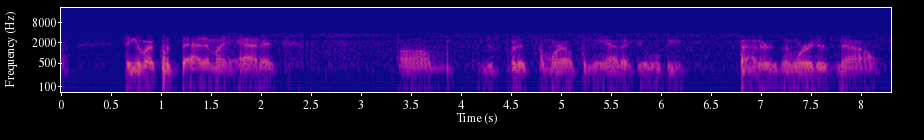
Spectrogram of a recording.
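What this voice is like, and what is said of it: Hoarse, weak, failing voice. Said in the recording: “sorry, my voice is gone.”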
